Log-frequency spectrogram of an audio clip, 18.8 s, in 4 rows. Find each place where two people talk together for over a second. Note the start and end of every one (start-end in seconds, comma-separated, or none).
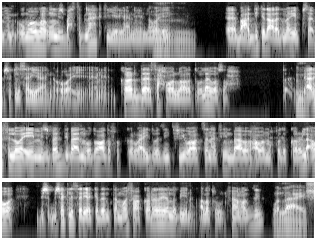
none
